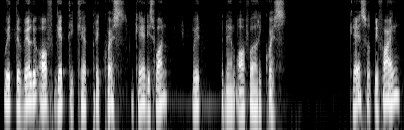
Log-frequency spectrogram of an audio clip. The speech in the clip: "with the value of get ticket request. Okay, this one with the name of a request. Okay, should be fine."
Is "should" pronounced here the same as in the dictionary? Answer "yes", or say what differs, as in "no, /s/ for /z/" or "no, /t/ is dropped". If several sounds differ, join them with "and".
no, /s/ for /ʃ/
